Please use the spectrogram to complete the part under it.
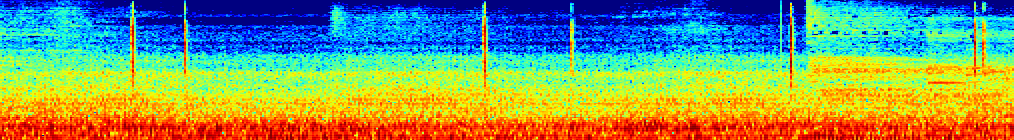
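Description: Short electronic clicks sound as menu entries are selected.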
